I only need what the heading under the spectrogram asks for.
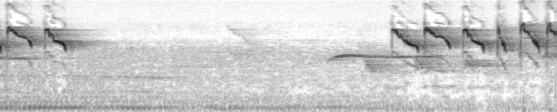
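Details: White-eye in 'ngalas' song practice: two high falling chirps, a long quiet stretch with a low hum and a thin rising whistle, then a quick run of sharp descending twitters.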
